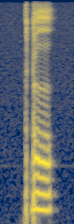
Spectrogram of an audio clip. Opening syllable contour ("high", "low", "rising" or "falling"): low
